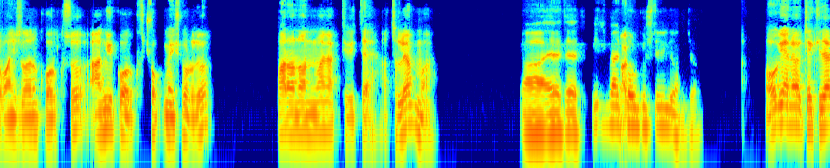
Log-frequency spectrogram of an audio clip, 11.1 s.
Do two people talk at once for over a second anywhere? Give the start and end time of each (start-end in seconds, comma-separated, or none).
none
